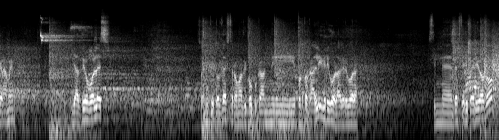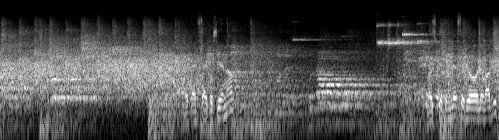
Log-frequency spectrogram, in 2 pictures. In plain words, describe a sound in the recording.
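Men shout to each other across an echoing gym.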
